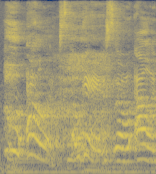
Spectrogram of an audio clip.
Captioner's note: gasp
